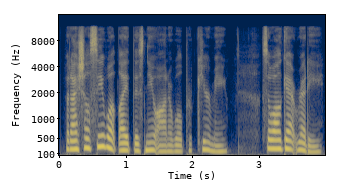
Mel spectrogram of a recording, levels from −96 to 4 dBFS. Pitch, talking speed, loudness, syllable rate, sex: 190 Hz, 225 wpm, -18 LUFS, 6.1 syllables/s, female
